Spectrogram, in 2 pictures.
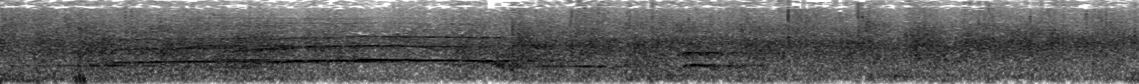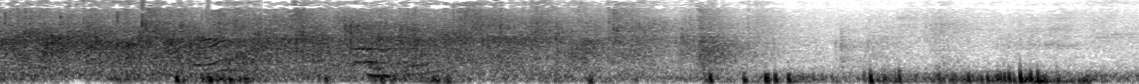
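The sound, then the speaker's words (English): An audience at a storytelling event applauds loudly for the next storyteller with dense, rapid clapping for several seconds, then fades out as a few scattered claps and low voices remain. “So please clap your hands in a rapid fashion for”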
